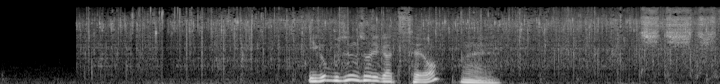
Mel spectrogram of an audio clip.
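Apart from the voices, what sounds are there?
pancakes frying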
